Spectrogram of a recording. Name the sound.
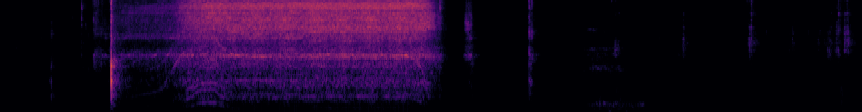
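DeWalt gyro driver changing bits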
